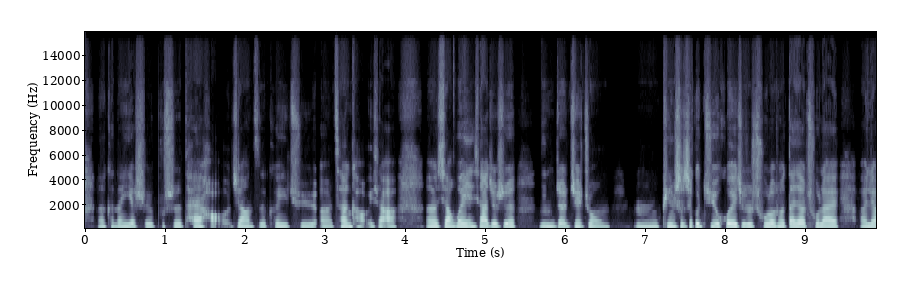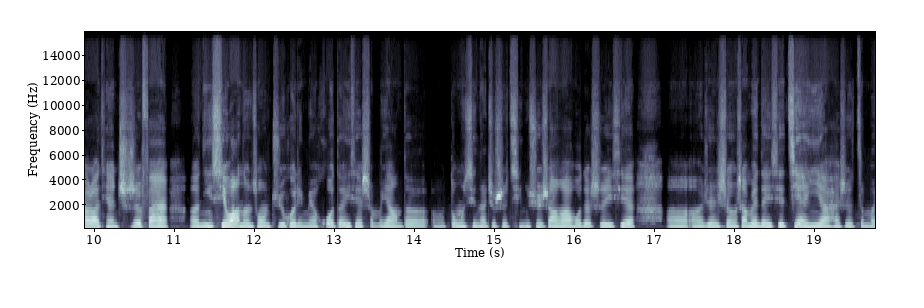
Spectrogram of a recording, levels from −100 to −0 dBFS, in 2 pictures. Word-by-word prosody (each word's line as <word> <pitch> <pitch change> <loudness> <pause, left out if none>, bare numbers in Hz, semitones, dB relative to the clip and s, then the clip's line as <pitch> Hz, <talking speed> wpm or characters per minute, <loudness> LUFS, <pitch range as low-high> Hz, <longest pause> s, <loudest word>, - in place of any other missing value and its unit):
呃， 160 -2 -3
可 155 - -9
能 160 +2 -2
也 155 -4 0 0.3
不 170 - -16
是 180 +3 -3
太 185 +2 0
好， 170 - -5
这 195 +5 -2
样 175 -2 +1
子 155 0 -7
可 170 +2 -4
以 165 -1 -1
去， 160 0 -6
呃， 150 -1 -5
参 215 +8 0
考 170 -9 -6
一 - - -6
下 - - -1
啊。 150 +1 -1 0.4
呃， 190 0 +2
想 185 +1 +3
问 380 +1 +4
一 255 - 0
下， 265 +3 +2
就 250 0 0
是 230 -3 +1 0.3
您 205 +4 -2
的 260 -3 -1
这 290 +6 -2
种， 165 -9 -4 0.3
嗯， 175 -1 -1
平 215 +6 +1
时 245 +2 -2
这 280 - -2
个 240 -2 +3
聚 250 +4 -2
会， 245 -2 +4
就 235 - -3
是 230 - +2
除 200 0 -3
了 205 0 +4
说 210 +1 +1
大 230 0 +2
家 205 -1 +5
出 210 +2 -5
来， 185 -2 +3 0.2
呃， 185 0 -2
聊 185 0 +5
聊 215 +2 +6
天、 245 +2 -2
吃 225 - -1
吃 265 0 +3
饭， 230 -8 +3 0.2
呃， 195 0 0
您 200 +5 +3
希 350 +8 +3
望 380 -4 +9
能 195 +1 +2
从 195 -1 0
聚 230 +4 -5
会 220 0 +2
里 170 -4 -2
面 165 +2 -3
获 245 +5 -1
得 170 -4 0
一 - - +3
些 190 +1 -1
什 150 -5 -3
么 145 +5 -7
样 195 -3 0
的， 150 -2 -3
呃， 140 -1 -9
东 220 +2 0
西 210 -3 -4
呢？ 165 -2 -1
就 175 - -6
是 170 0 +5
情 165 +2 -6
绪 255 +5 -4
上 230 -1 +2
啊， 210 0 +4
或 225 0 -1
者 170 -3 0
是 205 +5 -2
一 200 - 0
些， 195 +1 +1 0.4
呃 165 -2 -2
呃， 165 -1 -1
人 160 +3 +1
生 240 +3 -1
上 255 +1 0
面 215 -3 +3
的 190 -1 +3
一 200 - +3
些 210 +2 +1
建 240 +1 +2
议 205 -1 +3
啊， 185 -1 +2
还 180 0 -2
是 190 +2 -2
怎 170 0 -8
么 150 0 -3
195 Hz, 315 characters per minute, -23 LUFS, 170-225 Hz, 0.4 s, 望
